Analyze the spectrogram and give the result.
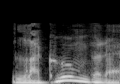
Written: La Cumbre

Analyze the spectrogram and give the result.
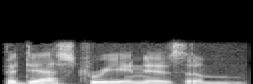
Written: pedestrianism

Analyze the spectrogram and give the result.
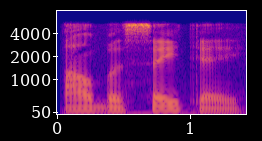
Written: Albacete

